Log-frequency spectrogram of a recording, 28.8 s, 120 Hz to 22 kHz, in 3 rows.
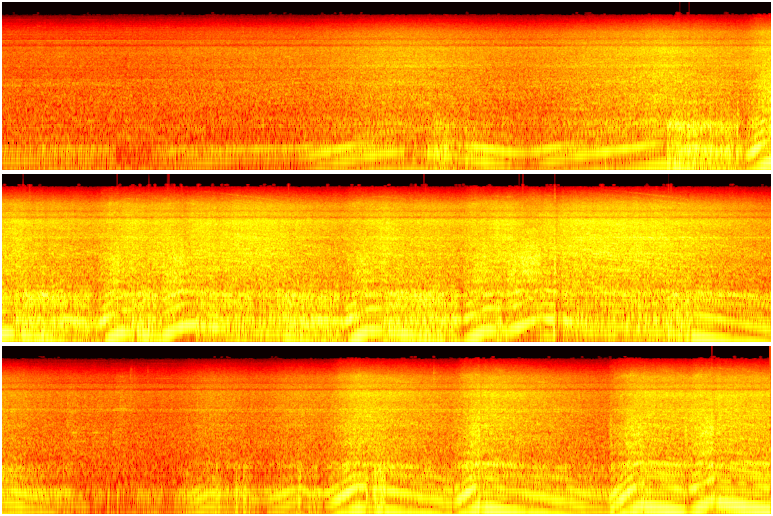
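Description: Tuned 2012 Volvo C30 R-Design's turbocharged five-cylinder, breathing through an ELEVATE 3-inch downpipe and sport exhaust, heard at the tailpipes as it is revved at a standstill. It idles briefly, then gives a long string of quick rev blips that rise and fall sharply, settling back toward idle once about two-thirds through before revving again.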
